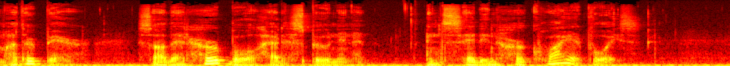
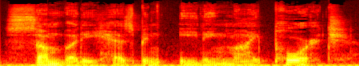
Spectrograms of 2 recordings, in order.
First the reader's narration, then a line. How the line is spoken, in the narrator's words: he said in a great big growly voice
